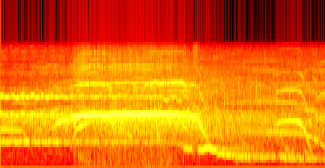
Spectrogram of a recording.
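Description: Live band music in an arena, with the audience cheering and screaming over it. The screaming swells loudly about a second and a half in and fades after about four seconds.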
